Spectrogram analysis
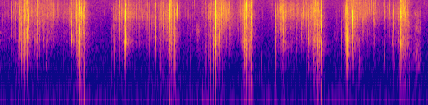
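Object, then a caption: Paper tea bag sachet. A small green paper tea bag envelope is squeezed and crinkled between the fingers close to the microphone. It makes repeated bright, dry crunching and crackling bursts with very little low end, separated by short quiet gaps.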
